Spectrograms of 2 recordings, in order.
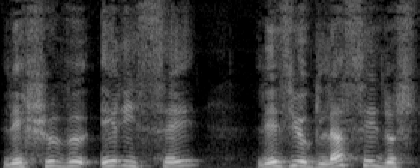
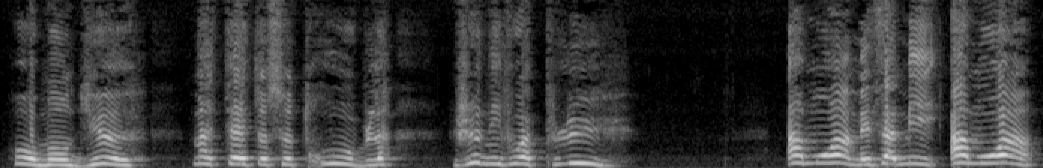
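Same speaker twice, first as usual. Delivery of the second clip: high, loud frightened cry for help; dizzy woman crying for her friends; fainting panic; 9 semitones higher, 7 dB louder than usual. Acted. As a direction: call out as vision fails. Constance poisoned, fainting.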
